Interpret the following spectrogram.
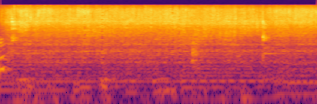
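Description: Ground beef, corn and black beans sizzling steadily in a hot pot while a wooden spoon stirs them through.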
